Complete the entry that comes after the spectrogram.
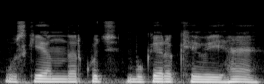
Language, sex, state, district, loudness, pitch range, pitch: Hindi, male, Uttar Pradesh, Saharanpur, -15 LUFS, 115-130 Hz, 120 Hz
